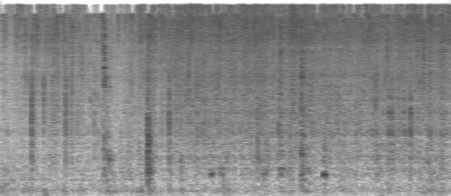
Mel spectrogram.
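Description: Onions sautéing in a pan as the base for a Tamil-style fish curry (meen kuzhambu), a steady close sizzle with occasional spatula scrapes and stirs, no talking.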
